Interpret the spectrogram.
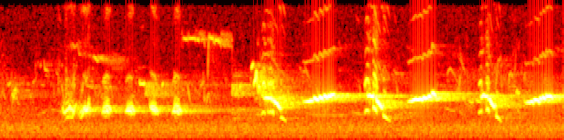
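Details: Early-morning song from a male song thrush in a tree beside a hedge, taken from a hide: a rapid run of repeated short notes, then several loud, clear whistled phrases with sweeping and rising notes.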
